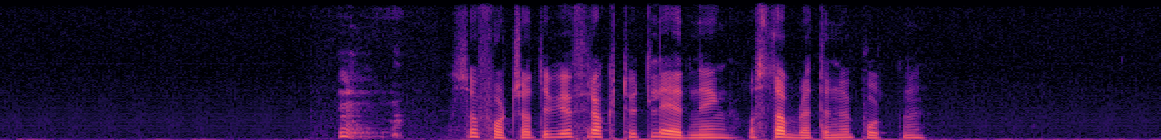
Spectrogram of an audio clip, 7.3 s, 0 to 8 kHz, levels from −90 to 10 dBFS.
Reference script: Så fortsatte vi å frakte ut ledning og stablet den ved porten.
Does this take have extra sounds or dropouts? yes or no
yes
